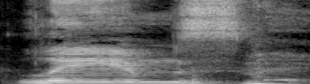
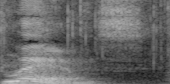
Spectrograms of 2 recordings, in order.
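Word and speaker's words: Lammes: And I remember on the show being like, I don't know how to pronounce it. Lames. Lames. I don't know. It's L-A-M-M-E-S. – Yeah. – It's Lambs. You know how I know it's Lambs? Look at the logo. – Oh, it's a lamb.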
